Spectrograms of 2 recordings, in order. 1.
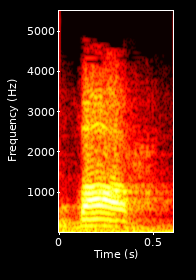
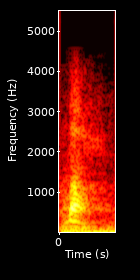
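الحركة طويلة، فتحة ممدودة 'aa'. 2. الحركة قصيرة، فتحة خفيفة 'a'. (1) "مو بار" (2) "لا هي فتحه"

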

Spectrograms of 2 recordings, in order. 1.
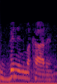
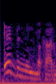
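تبدأ مباشرة بصوت الباء. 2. تبدأ بهمزة ثم حركة قبل الباء. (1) "ما اقول بن المكارم" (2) "اقول اقول ابن المكارم"

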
